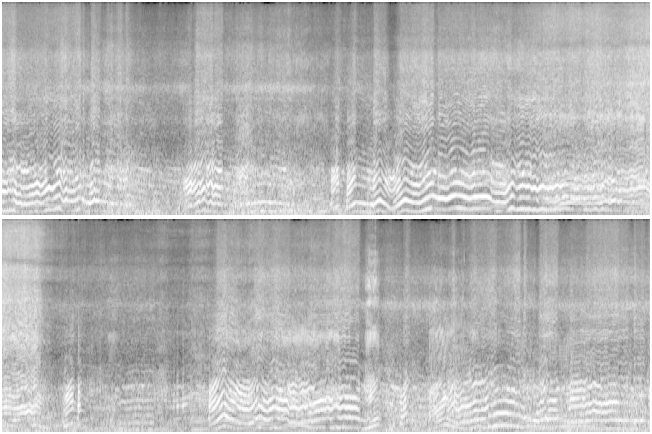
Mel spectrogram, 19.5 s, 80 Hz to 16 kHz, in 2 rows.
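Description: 2011 KTM 150 XC's single-cylinder two-stroke engine under riding load, revving up and down again and again as the throttle is worked through the gears. About halfway through it drops lower and quieter for a couple of seconds, then climbs again.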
